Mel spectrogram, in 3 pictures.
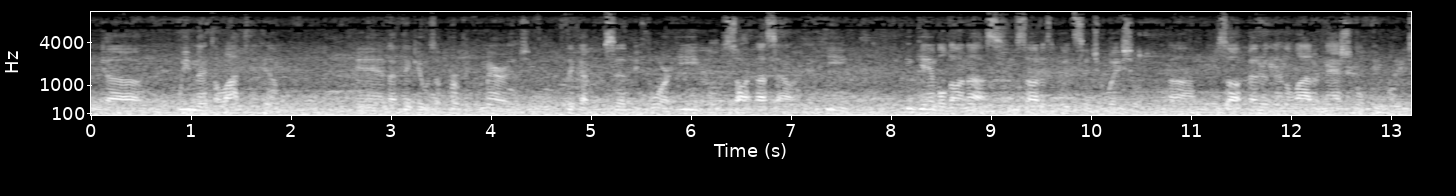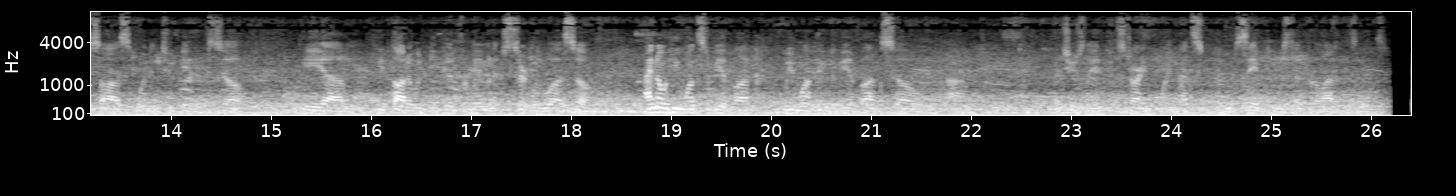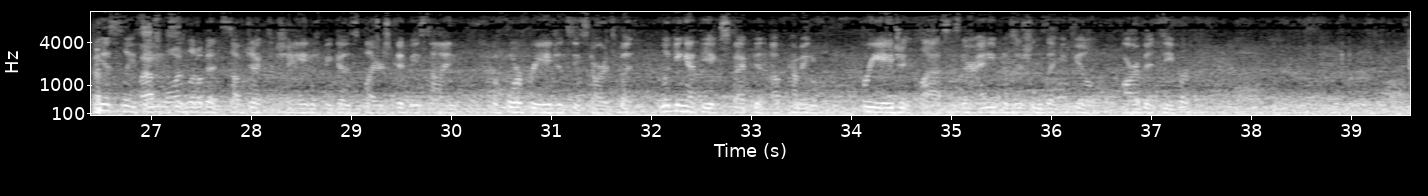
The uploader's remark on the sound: Pewter Report is live from Indianapolis for the 2024 NFL Combine.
